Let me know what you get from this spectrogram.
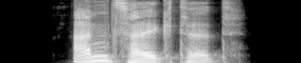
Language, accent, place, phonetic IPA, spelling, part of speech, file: German, Germany, Berlin, [ˈanˌt͡saɪ̯ktət], anzeigtet, verb, De-anzeigtet.ogg
- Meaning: inflection of anzeigen: 1. second-person plural dependent preterite 2. second-person plural dependent subjunctive II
